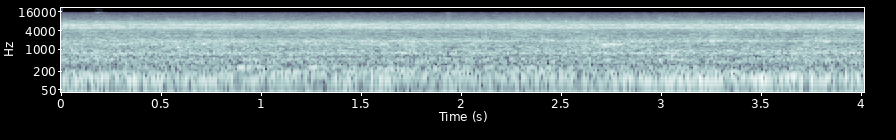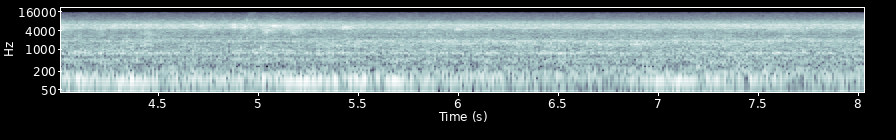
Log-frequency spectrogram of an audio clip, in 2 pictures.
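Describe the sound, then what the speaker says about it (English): A dropper being rinsed under a running tap while making incense sticks, a steady close hiss of flowing water that holds evenly throughout with faint splashing and no pauses. "Rinse my dropper out."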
